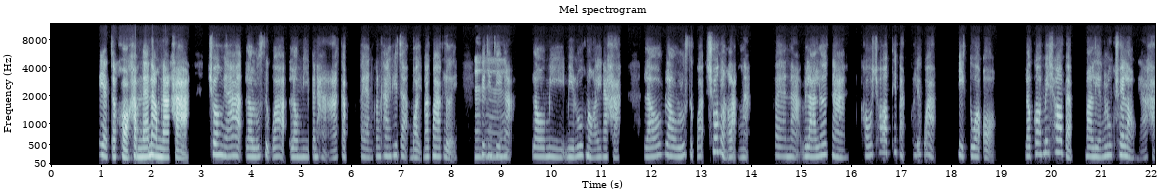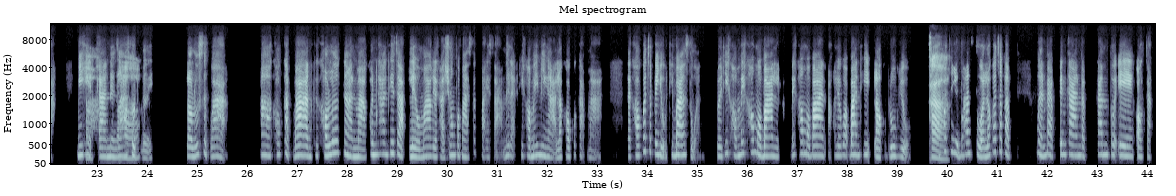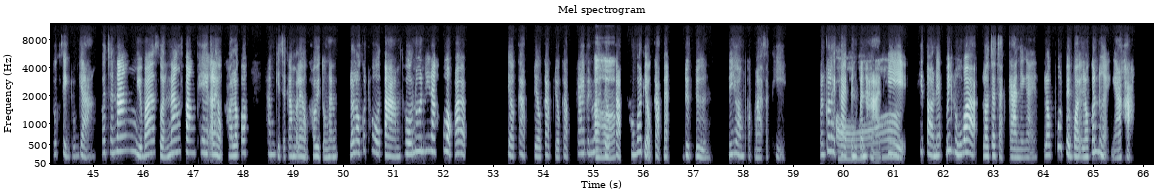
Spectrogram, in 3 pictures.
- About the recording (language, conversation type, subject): Thai, advice, ฉันควรจัดการอารมณ์และปฏิกิริยาที่เกิดซ้ำๆ ในความสัมพันธ์อย่างไร?
- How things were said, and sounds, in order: drawn out: "อ๋อ"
